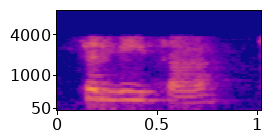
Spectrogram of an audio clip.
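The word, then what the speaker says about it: Talitha: Talita, can I spell it for you? – Sure.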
